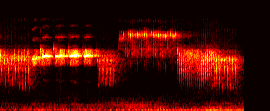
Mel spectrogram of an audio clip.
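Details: Red canary training song: a rich bubbling roll, then a high piping trill and a lower buzzy tour, ending abruptly in silence.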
